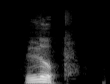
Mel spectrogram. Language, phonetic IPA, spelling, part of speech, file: Polish, [lup], lub, conjunction / verb, Pl-lub.ogg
